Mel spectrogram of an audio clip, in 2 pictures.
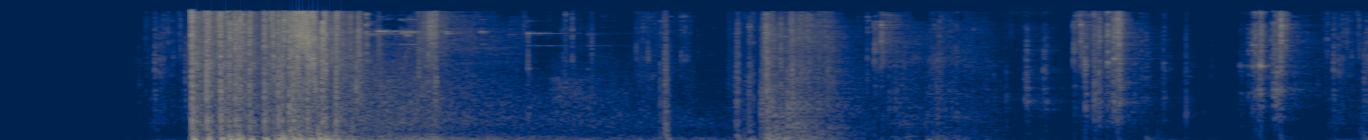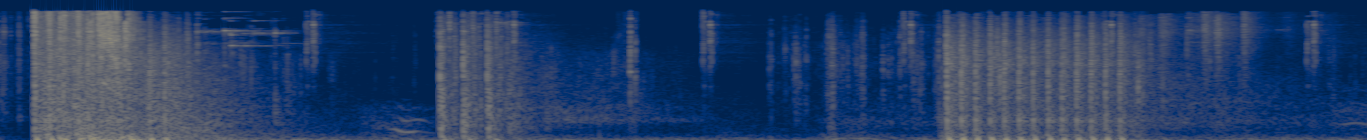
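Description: Rapid gunfire bursts loudly and echoes.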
